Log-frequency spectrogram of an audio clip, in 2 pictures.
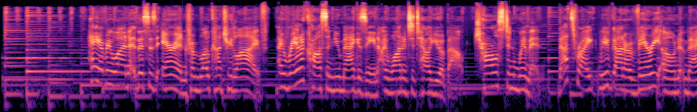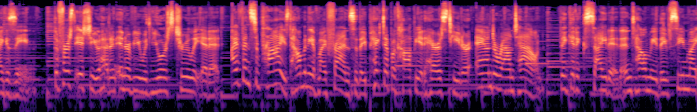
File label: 60 sec radio; charleston women mag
